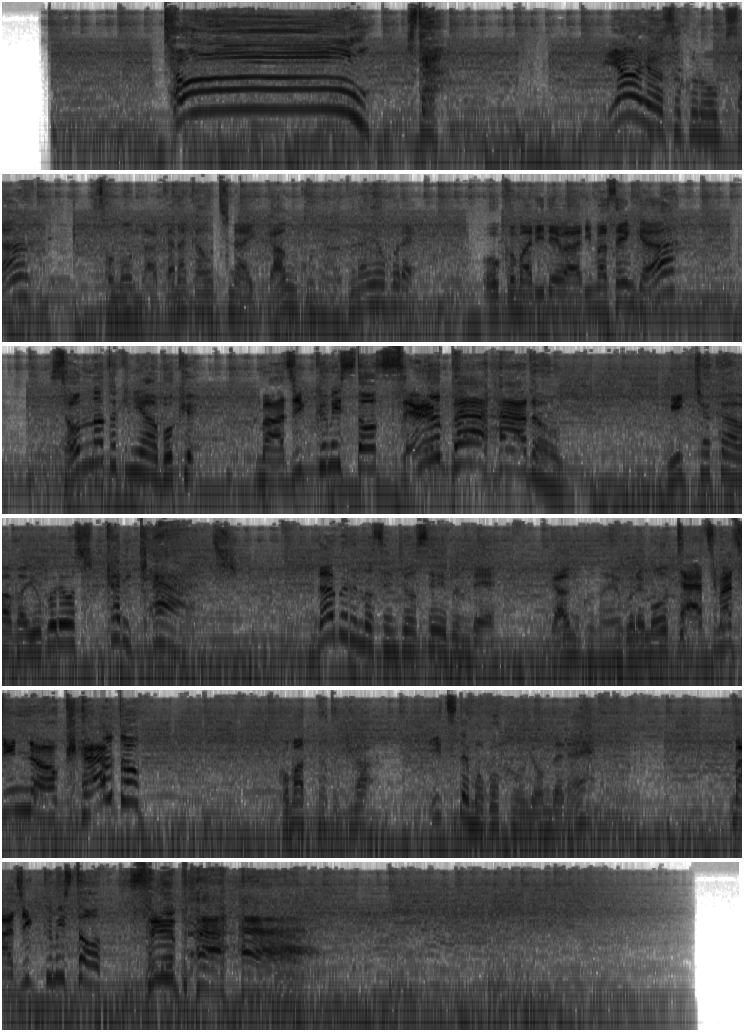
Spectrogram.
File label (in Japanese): ナレーション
